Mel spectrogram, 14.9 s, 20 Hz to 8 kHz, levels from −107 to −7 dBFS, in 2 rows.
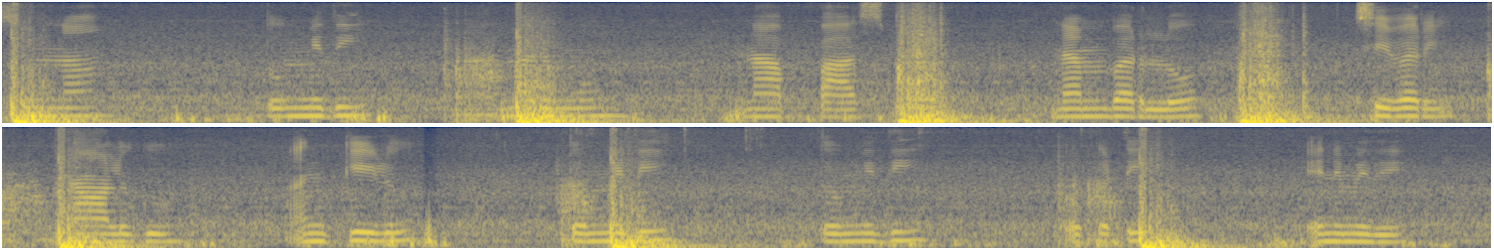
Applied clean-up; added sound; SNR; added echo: none; Truck; -5 dB; none.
